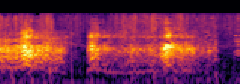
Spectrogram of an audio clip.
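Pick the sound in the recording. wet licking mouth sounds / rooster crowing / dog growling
dog growling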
